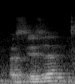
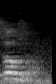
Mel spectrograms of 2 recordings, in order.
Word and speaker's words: Souza: Osouza? Osouza, yeah. Osouza. Is it Osouza or just Souza? Just Souza. There's no name.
